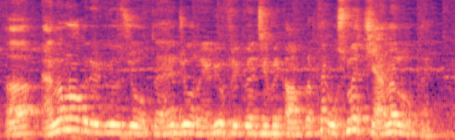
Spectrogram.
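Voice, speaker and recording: A man with a soft, mellow tone explains a product step by step. He talks casually and instructively, straight to the viewer. The room is noticeably echoey, with faint music underneath. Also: high-pitched, brisk. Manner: instructional, addresses viewers directly with frequent check-in tags. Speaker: product demonstrator. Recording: roomy echo, faint music.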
